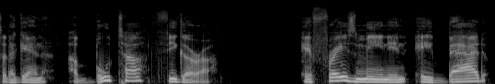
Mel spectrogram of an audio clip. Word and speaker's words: brutta figura: Switching to Italian, he called it a brutta figura. Let's pronounce it again, a brutta figura, a phrase meaning a bad or embarrassing impression.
